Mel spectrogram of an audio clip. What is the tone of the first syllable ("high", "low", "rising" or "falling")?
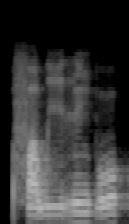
low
